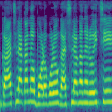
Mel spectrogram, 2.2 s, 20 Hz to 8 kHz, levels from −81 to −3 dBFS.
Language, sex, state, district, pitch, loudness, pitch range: Bengali, female, Jharkhand, Jamtara, 275 Hz, -10 LUFS, 245-295 Hz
